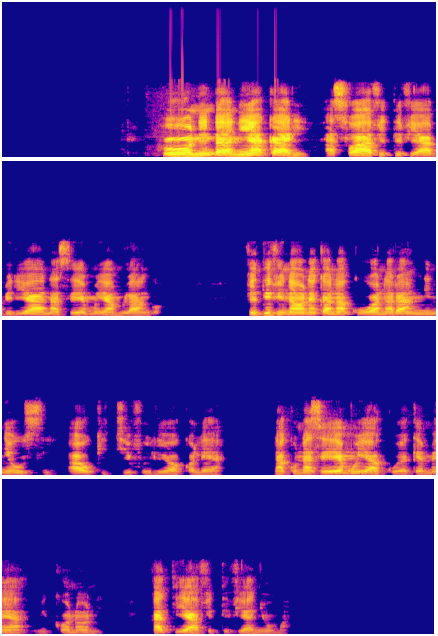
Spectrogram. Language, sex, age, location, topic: Swahili, male, 50+, Nairobi, finance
